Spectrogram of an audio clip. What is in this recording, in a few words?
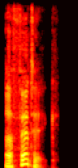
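"aphetic", British English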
